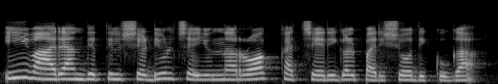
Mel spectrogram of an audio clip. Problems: none marked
